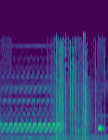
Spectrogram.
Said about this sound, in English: So, as I said, Minnie and William received a mysterious phone call one evening.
